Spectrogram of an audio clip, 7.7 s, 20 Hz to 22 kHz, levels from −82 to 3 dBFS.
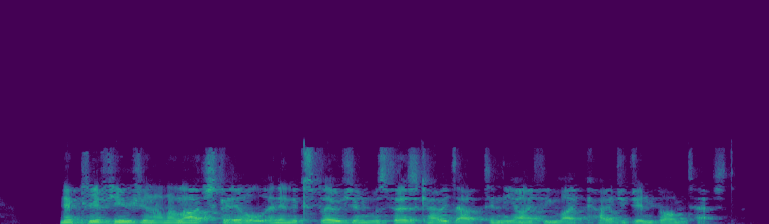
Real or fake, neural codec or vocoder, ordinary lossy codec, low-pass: fake; codec, 16 kHz, 2 kbps, FreqCodec, larger model; AAC, 24 kbps; 7.2 kHz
